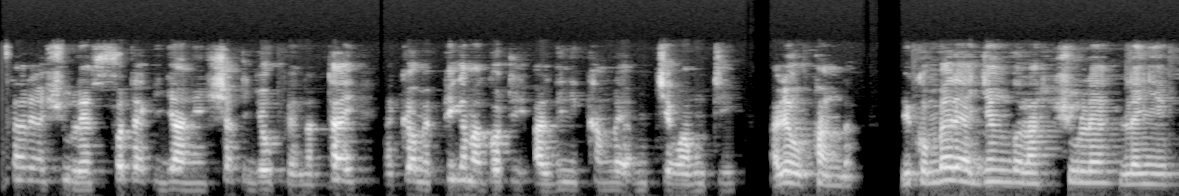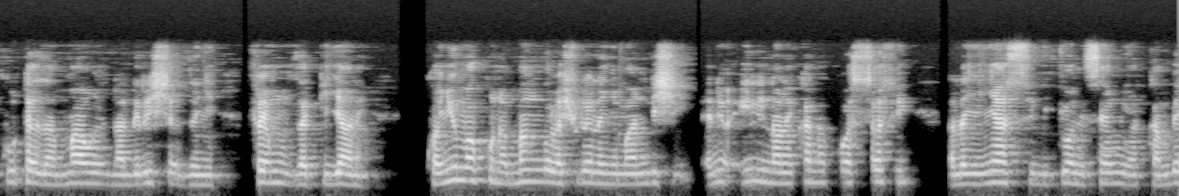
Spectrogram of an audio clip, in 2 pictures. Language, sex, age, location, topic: Swahili, male, 25-35, Nairobi, education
